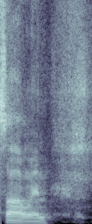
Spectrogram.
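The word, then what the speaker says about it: Samhain: ancient Celtic spiritual tradition in modern modern times sawin a word pronounced sawin is usually celebrated from October 31 1st to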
